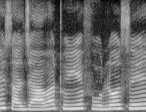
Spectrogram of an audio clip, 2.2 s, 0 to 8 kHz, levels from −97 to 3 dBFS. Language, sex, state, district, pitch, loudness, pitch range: Hindi, female, Uttar Pradesh, Lucknow, 270 Hz, -13 LUFS, 245-290 Hz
